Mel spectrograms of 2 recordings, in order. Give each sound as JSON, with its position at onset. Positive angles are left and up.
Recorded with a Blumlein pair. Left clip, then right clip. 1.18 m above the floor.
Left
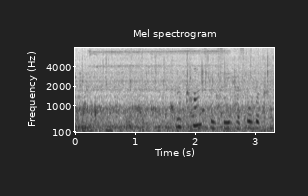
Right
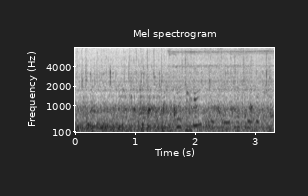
{"t": 1.7, "sound": "a woman speaking", "azimuth_deg": 5}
